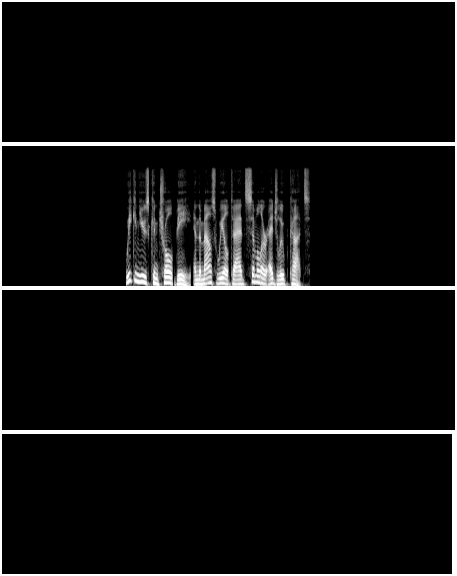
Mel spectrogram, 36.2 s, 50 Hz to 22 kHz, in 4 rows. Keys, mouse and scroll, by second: 0.0 Tab, 0.6 ctrl+r, 2.3 ctrl+r, 5.6 alt+click, 6.3 ctrl+b, 7.6 Tab, 9.2 Tab, 9.8 scroll up 3, 10.7 ctrl+z, 11.1 ctrl+z, 12.4 ctrl+b, 14.3 right click, 15.1 Tab, 16.7 shift+middle click, 17.5 Tab, 18.4 alt+click, 18.9 ctrl+b, 20.2 Tab, 21.1 Tab, 22.0 alt+click, 22.6 ctrl+b, 23.5 Tab, 24.9 scroll up 2, 25.7 middle click, 26.2 middle click, 26.5 Tab, 27.6 alt+click, 28.1 ctrl+b, 30.3 Tab, 31.1 Tab, 32.2 alt+click, 32.7 ctrl+b, 34.7 Tab, 35.5-36.1 scroll down 7.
